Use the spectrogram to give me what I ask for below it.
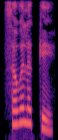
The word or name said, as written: ಸವಲಕ್ಕ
